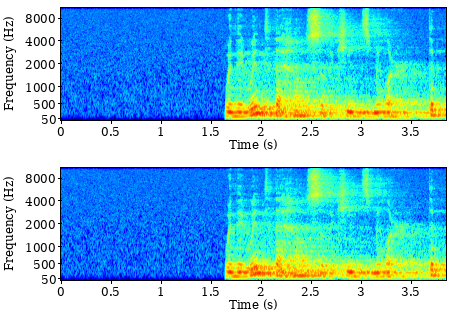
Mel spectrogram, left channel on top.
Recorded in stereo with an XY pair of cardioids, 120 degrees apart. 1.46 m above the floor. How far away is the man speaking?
About 1.6 m.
